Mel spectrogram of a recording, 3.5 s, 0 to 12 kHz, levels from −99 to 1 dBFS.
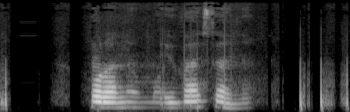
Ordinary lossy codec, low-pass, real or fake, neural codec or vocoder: Opus, 64 kbps; 10.8 kHz; real; none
